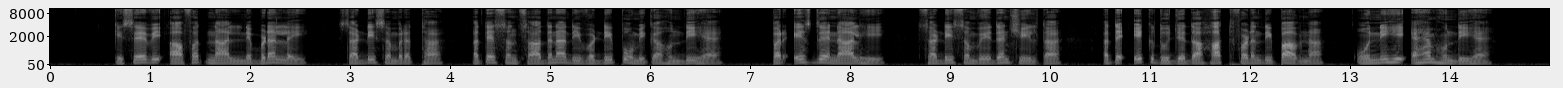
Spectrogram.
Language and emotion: Punjabi, neutral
